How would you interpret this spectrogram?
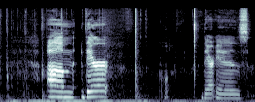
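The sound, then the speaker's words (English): Scattered clicks of typing on a computer keyboard, mixed with a voice making drawn-out vocal sounds over a low background hum. “I was just, I thought I was typing into a tab, but I was not.”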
